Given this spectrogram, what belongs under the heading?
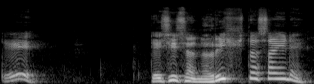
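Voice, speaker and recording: An actor playing an eager, gloating village court clerk in a radio play, with a rustic Bavarian accent and excitable manner. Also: male voice, high-pitched, slow, exaggerated voice. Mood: matter-of-fact. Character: male village court clerk, eager, gleefully watchful underling. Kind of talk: dialect radio play acting.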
